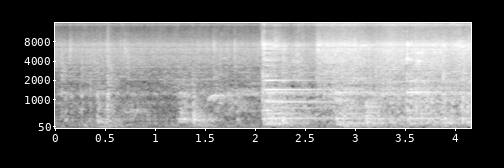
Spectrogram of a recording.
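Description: Ground spices, red chilli, turmeric and cumin powder with ginger paste, fry in a pan and get stirred while cooking a Bengali fish curry; a quiet scrape gives way halfway to a louder, brighter sizzle with stirring.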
